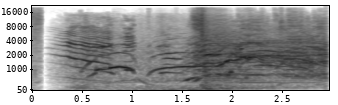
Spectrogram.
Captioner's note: kids yelling; kids cheering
